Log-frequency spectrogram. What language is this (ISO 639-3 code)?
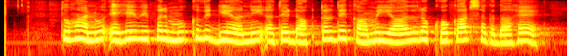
pan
